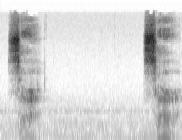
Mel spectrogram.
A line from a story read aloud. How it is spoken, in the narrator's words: whispered the dying man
